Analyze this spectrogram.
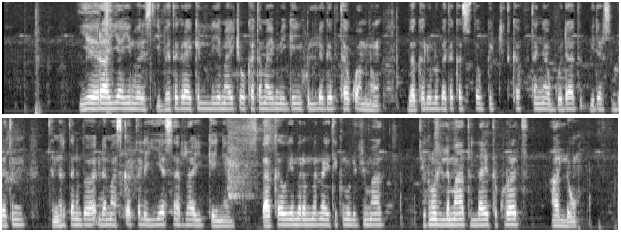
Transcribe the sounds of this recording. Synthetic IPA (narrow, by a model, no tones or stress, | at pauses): jɛɾajːajunivəɾsi̥t̪ʰibət̪ʰɨɡɾajkʰɨlːɨljɛmajt͡ʃʼɛwkʰət̪ʰəmajɛmːiɡəɲːhulːəɡəβt̪ʰəkʷʼamnəwbəkʰɨlːɨlubət̪ʰəkʰəsːə̥t̪ʰəwɡɨt͡ʃʼːɪ̥t̪kʰəfːɨ̥t̪ʰəɲːaɡud̪at̪bid̪əɾsɨbːət̪ʰɨm | t̪ʰɨmhɨɾt̪ʰənləmaskʼət̪ʼːɨlɪjːɛsərːajɪɡːəɲːalb̥əakʰːəβjɛməɾəmːəɾnːajɛ | t̪ʰeknood͡ʒlɨmat̪lajt̪ʰɨkʰɾət̪ | alːəhu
